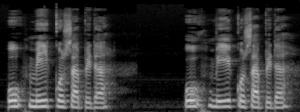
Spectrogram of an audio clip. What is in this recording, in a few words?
"ohmekusvpetv", Muscogee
